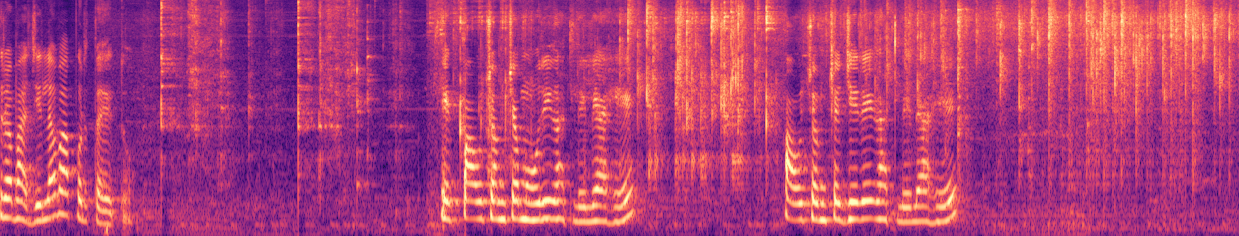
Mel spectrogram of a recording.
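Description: Hot oil in a black iron kadhai crackling and sizzling as spice seeds go in for a tempering (phodni), the sizzle thickening over the last few seconds.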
